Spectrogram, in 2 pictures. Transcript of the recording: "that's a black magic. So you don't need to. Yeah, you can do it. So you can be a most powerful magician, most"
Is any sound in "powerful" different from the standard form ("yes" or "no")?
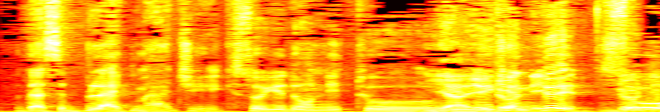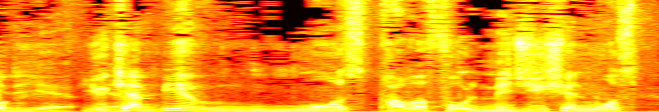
no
